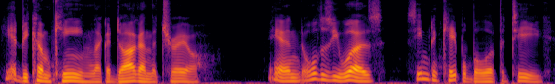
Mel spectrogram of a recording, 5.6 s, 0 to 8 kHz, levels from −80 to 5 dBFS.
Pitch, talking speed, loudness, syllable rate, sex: 120 Hz, 205 wpm, -19 LUFS, 5.6 syllables/s, male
